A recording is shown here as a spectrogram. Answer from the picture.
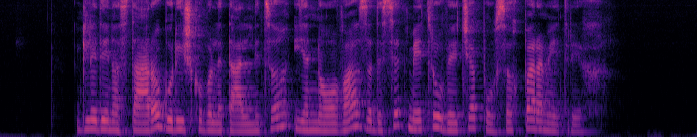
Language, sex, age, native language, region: Slovenian, female, 18-29, Slovenian, Gorica region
